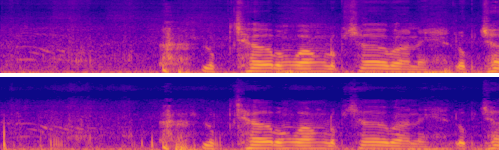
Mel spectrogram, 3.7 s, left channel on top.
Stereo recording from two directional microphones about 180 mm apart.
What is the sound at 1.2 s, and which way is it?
Speech, 5° left (ahead or behind).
